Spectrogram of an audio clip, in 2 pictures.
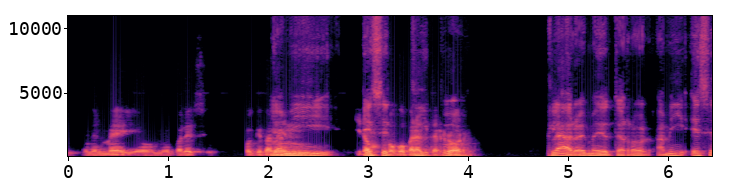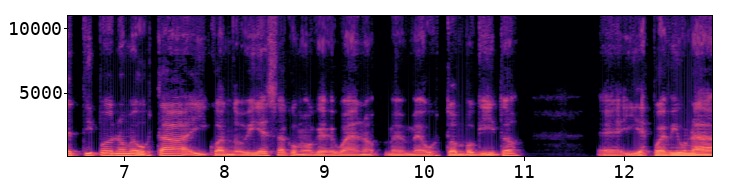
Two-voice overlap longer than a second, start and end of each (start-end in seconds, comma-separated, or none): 2.0-4.1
